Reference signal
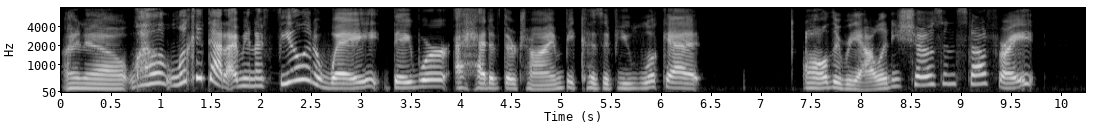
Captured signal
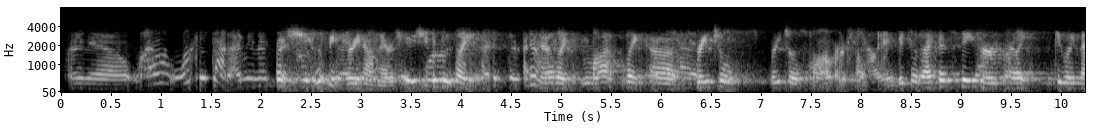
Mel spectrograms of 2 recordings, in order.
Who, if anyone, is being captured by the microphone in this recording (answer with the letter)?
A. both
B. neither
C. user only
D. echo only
A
